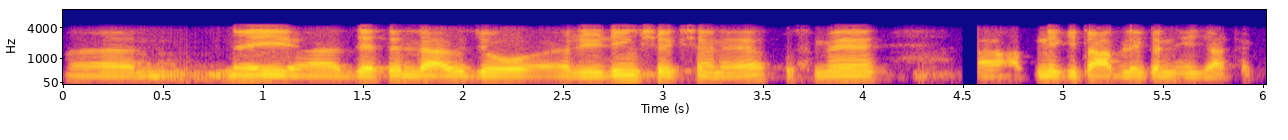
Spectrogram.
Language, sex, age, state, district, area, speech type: Urdu, male, 30-45, Uttar Pradesh, Azamgarh, rural, conversation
